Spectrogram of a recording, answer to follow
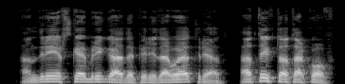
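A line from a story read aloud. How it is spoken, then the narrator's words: Raven barking reply. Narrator (Russian): рявкнул в ответ ворон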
